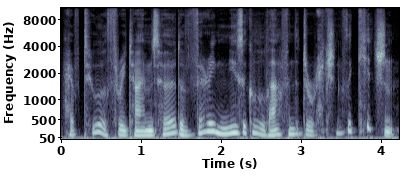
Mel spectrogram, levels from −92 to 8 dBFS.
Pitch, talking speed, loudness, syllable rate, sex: 140 Hz, 240 wpm, -17 LUFS, 5.8 syllables/s, male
